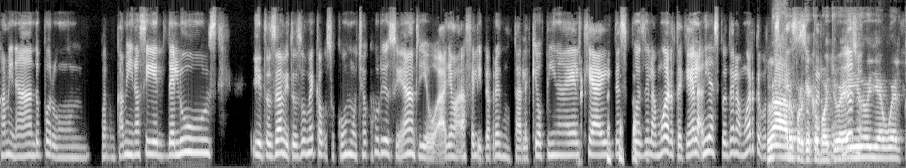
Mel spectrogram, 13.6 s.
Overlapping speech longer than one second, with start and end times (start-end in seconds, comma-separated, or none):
11.5-12.9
